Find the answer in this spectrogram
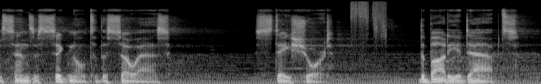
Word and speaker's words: psoas: Its name is the psoas, pronounced Psoas.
